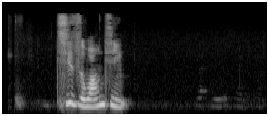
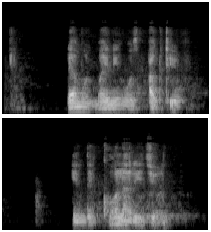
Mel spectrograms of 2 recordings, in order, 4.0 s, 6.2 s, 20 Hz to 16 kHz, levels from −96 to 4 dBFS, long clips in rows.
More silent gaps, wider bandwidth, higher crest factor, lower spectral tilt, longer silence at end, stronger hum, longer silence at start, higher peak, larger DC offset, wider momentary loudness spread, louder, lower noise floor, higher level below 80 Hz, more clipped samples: second, none vs 3.45-3.49 s; first, 11.5 kHz vs 8 kHz; about the same, 20 dB vs 24 dB; second, -3.5 dB/octave vs -6 dB/octave; first, 2.15 s vs 0.6 s; neither; first, 0.8 s vs 0.1 s; second, -10 dBFS vs -6 dBFS; neither; second, 12 LU vs 17 LU; first, -25 LUFS vs -28 LUFS; second, -76 dBFS vs -86 dBFS; second, -84 dBFS vs -66 dBFS; neither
